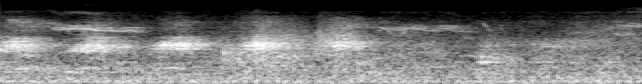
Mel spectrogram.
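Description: Young pigeons (squabs) giving a rapid series of short, high, squeaky calls, about three a second. The run stops about a second and a half in.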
